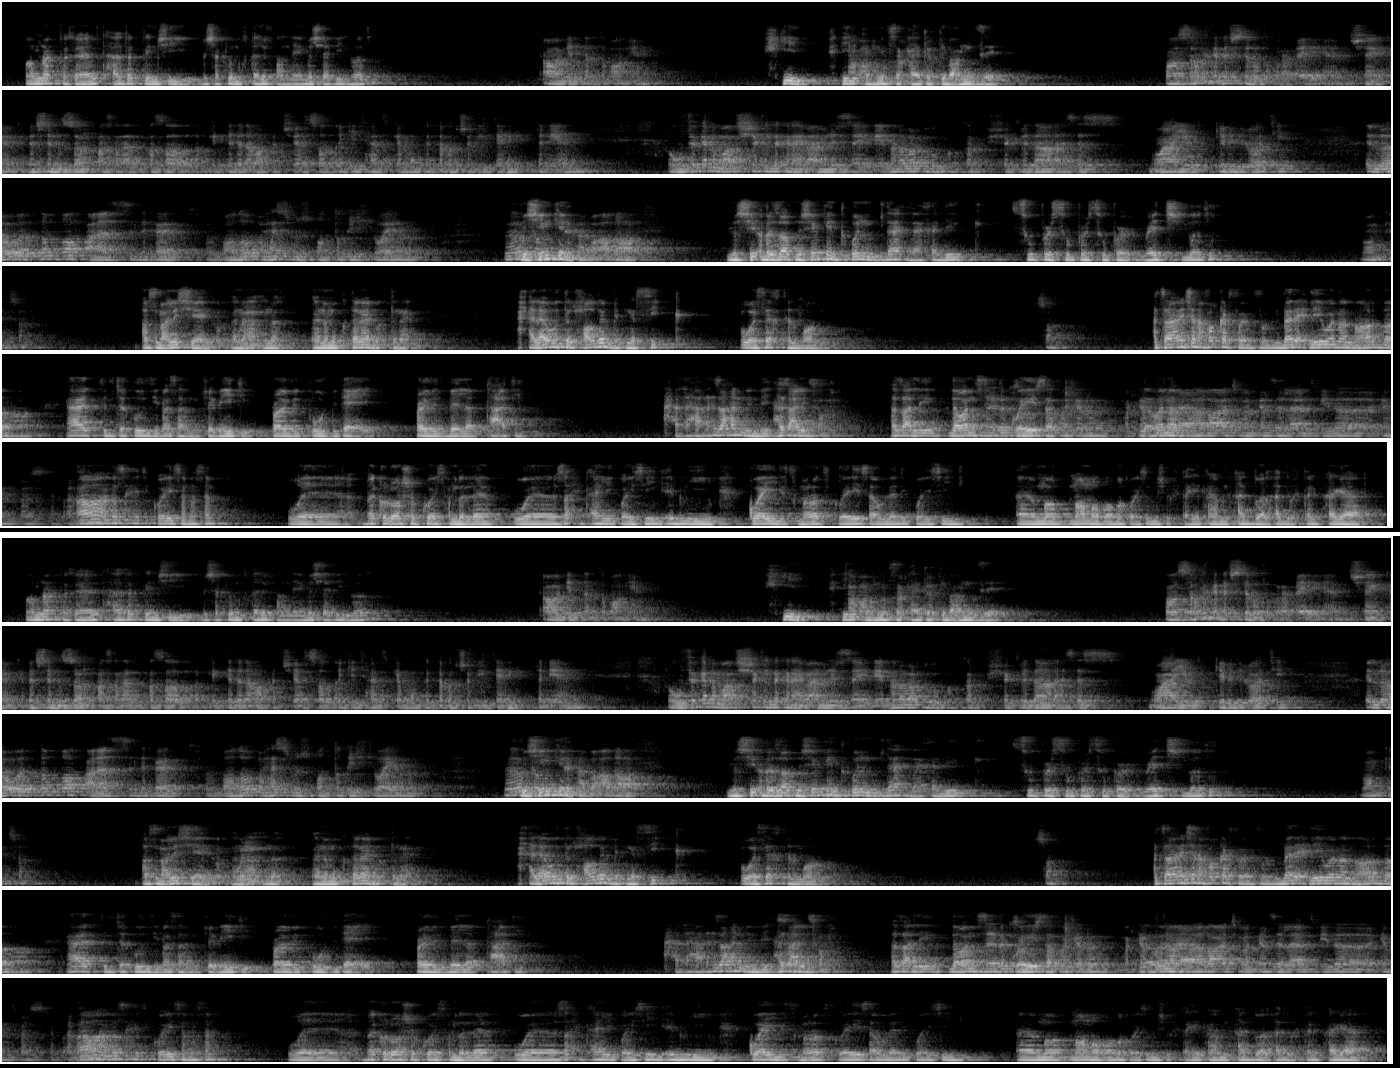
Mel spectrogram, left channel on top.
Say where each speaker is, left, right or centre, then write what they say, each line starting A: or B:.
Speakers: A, on the left; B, on the right.
A: عمرك تخيلت حياتك تمشي بشكل مختلف عن اللي هي ماشية فيه دلوقتي؟
B: اه جدا طبعا يعني
A: احكي لي احكي
B: طبعا
A: لي كان
B: فكرت
A: نفسك حياتك
B: كده
A: تبقى عاملة ازاي؟
B: هو الصراحة كان نفسي تبقى طبيعية يعني ما كنتش كان كان نفسي ان الظرف مثلا اللي حصل قبل كده ده ما كانش يحصل اكيد حياتي كان ممكن تاخد شكل تاني جدا يعني والفكرة انا ما اعرفش الشكل ده كان هيبقى عامل ازاي لان انا برضو بفكر في الشكل ده على اساس وعي وتفكيري دلوقتي اللي هو اتطبق على اساس اللي فات فالموضوع بحسه مش منطقي شوية برضو لو
A: مش
B: كان
A: يمكن
B: ممكن ابقى اضعف
A: مش ي- بالظبط مش يمكن تكون ده اللي هيخليك سوبر سوبر سوبر ريتش دلوقتي
B: ممكن صح
A: اصل معلش يعني
B: اول
A: انا انا انا مقتنع باقتناع حلاوة الحاضر بتنسيك وساخة الماضي
B: صح
A: اصل معلش انا هفكر في في امبارح ليه وانا النهارده قاعد في الجاكوزي مثلا في بيتي برايفت بول بتاعي برايفت فيلا بتاعتي ه- ه- هزعل من
B: بالظبط
A: هزعل ايه؟
B: صح
A: هزعل ليه لو انا صحتي
B: زي دكتور
A: كويسة
B: مصطفى كده المكان
A: لو
B: بتاعه
A: انا
B: يعني أنا لو قاعد في مكان زي اللي قاعد فيه ده جامد فشخ بأمانة
A: اه انا
B: يعني
A: صحتي كويسه مثلا وباكل واشرب كويس الحمد لله وصحه اهلي كويسين ابني كويس مراتي كويسه اولادي كويسين آه ما- ماما وبابا كويسين مش محتاجين حاجه من حد ولا حد محتاج حاجه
